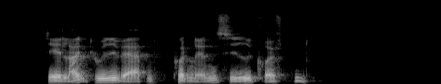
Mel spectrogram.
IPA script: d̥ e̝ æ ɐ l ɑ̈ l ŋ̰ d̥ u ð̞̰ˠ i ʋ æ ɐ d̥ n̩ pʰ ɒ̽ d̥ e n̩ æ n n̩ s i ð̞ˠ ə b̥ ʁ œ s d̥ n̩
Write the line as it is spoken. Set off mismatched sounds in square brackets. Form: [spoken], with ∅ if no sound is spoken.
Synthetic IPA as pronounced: d̥ e̝ æ ɐ l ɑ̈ [∅] ŋ̰ d̥ u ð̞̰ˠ i ʋ æ ɐ d̥ n̩ pʰ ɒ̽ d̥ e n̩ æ n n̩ s [iː] ð̞ˠ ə [ɡ̥] ʁ œ [f] d̥ n̩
